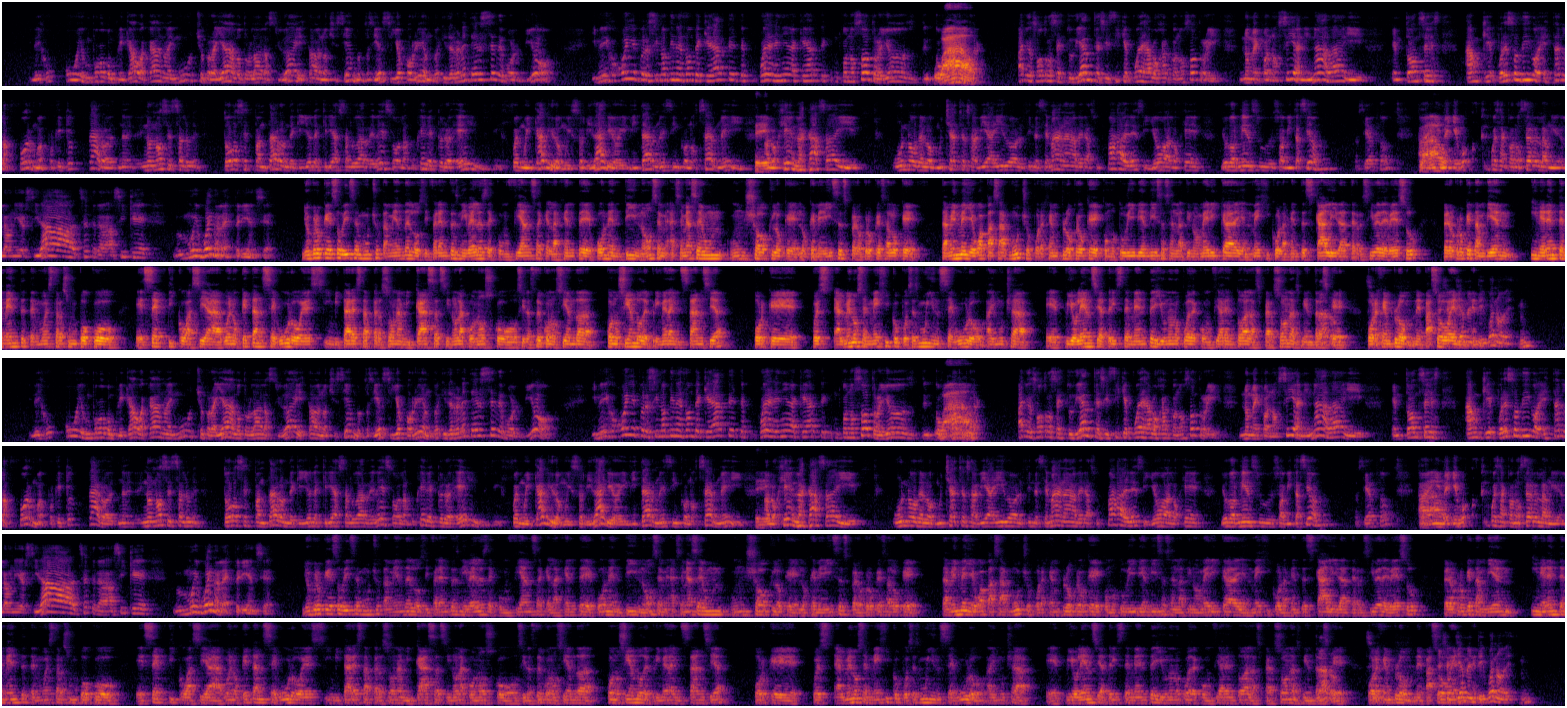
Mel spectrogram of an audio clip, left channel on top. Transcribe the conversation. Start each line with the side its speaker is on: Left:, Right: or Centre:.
Right: Y me dijo, uy, es un poco complicado acá, no hay mucho, pero allá al otro lado de la ciudad y estaba anocheciendo. Entonces, y él siguió corriendo y de repente él se devolvió y me dijo, oye, pero si no tienes dónde quedarte, te puedes venir a quedarte con nosotros. Yo eh,
Left: wow,
Right: comparto un varios otros estudiantes y sí que puedes alojar con nosotros. Y no me conocía ni nada. Y entonces, aunque por eso digo, está en las formas, porque claro, no, no no se saluda. Todos se espantaron de que yo les quería saludar de beso a las mujeres, pero él fue muy cálido, muy solidario, a invitarme sin conocerme y
Left: sí,
Right: alojé en la casa y uno de los muchachos había ido el fin de semana a ver a sus padres y yo alojé, yo dormí en su, su habitación, ¿no es cierto? Ah,
Left: wow.
Right: y me llevó después a conocer la, uni- la universidad, etcétera. Así que muy buena la experiencia.
Left: Yo creo que eso dice mucho también de los diferentes niveles de confianza que la gente pone en ti, ¿no? Se me, se me hace un, un shock lo que, lo que me dices, pero creo que es algo que también me llegó a pasar mucho. Por ejemplo, creo que como tú di- bien dices, en Latinoamérica y en México la gente es cálida, te recibe de beso, pero creo que también inherentemente te muestras un poco escéptico hacia, bueno, qué tan seguro es invitar a esta persona a mi casa si no la conozco o si la estoy conociendo, conociendo de primera instancia porque pues al menos en México pues es muy inseguro, hay mucha eh, violencia tristemente y uno no puede confiar en todas las personas, mientras
Right: Claro,
Left: que,
Right: sí.
Left: por ejemplo, me pasó
Right: Efectivamente.
Left: en... en...
Right: Y bueno,
Left: ¿Mm?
